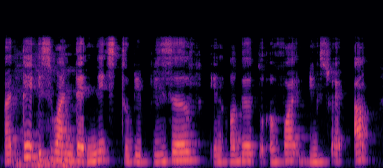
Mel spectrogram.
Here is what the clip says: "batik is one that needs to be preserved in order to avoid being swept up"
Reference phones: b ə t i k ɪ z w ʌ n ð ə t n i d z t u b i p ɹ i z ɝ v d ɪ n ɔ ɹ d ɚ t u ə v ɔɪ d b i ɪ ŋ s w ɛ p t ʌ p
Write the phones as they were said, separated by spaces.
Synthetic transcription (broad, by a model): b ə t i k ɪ s w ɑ n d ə t n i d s t u b i p ɹ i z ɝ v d ɪ n ɔ d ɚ t u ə v ɔɪ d b i ɪ ŋ s w ɛ p t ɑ p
